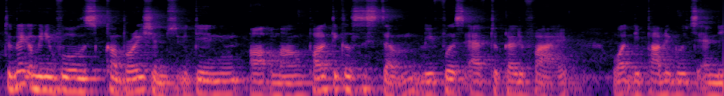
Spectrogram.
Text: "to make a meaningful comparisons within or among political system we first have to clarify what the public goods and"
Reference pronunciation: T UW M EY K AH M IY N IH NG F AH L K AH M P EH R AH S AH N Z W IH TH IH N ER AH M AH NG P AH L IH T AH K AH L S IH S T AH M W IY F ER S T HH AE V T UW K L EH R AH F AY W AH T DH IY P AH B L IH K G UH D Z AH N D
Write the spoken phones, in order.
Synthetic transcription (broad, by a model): T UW M EY K AH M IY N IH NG F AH L K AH M P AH R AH SH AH N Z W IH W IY N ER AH M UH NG P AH L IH T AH K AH L S IH S T AH M W IY F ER S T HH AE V T UW K L EH R AH F AY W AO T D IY P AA B L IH K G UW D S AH N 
